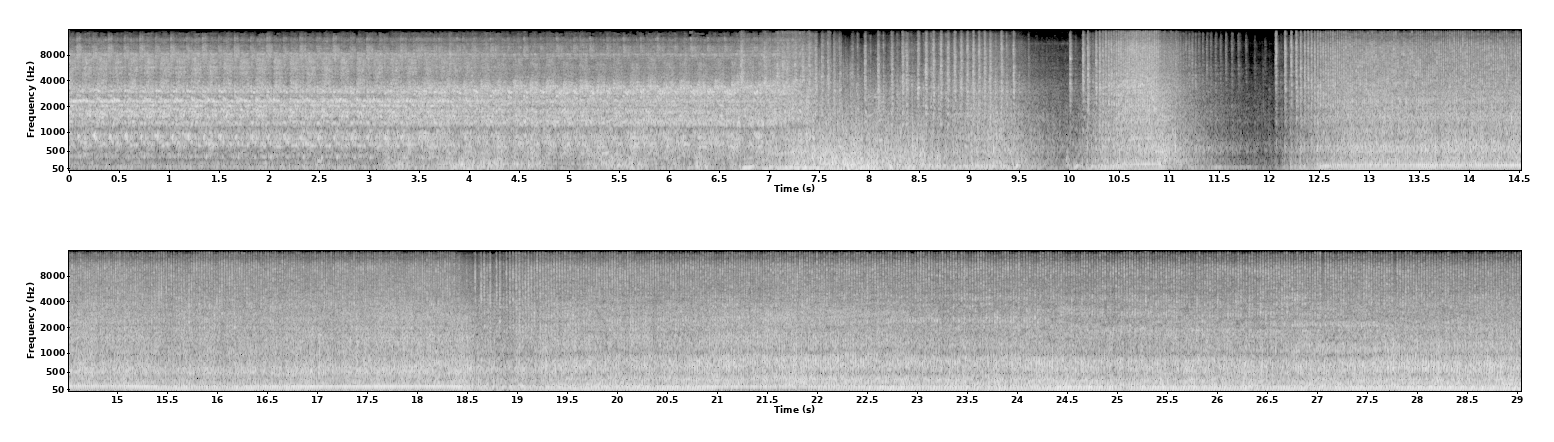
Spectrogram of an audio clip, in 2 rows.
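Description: Lycoming IO-320 four-cylinder aircraft engine of an RV-6 running just after start-up, with the propeller turning. For the first several seconds it is loud and high-pitched. After the sound briefly drops out around ten to twelve seconds in, it runs as a steady low idle.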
